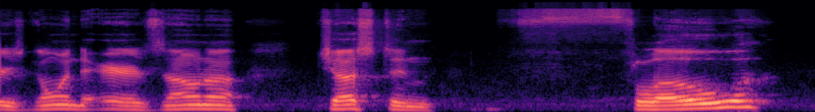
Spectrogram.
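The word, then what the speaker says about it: Flowe: going to Arizona Justin flow I think is how you pronounce his last name it's f-l-o-w-e there's an e on it but I still think it's flow um is how you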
